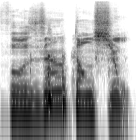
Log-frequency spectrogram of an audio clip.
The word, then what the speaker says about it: vos intentions: Vos intentions. Vos intentions. Vos intentions. Yes, and with an S sound. Good job catching that right here. That's an S sound because we soften all those T's.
